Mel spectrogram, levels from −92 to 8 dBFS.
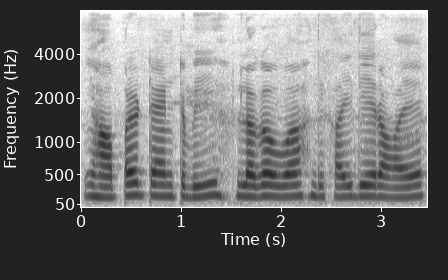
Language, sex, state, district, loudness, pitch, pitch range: Hindi, male, Uttar Pradesh, Shamli, -17 LUFS, 170 Hz, 165-175 Hz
